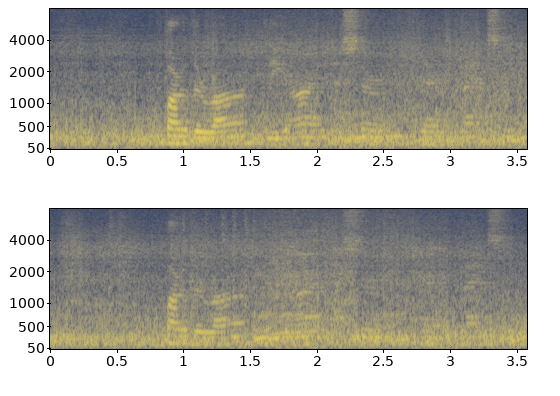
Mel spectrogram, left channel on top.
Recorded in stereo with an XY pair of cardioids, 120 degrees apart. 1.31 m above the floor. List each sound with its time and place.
0.9 s a man speaking: 25° left, 1.0 m; by 3.5 s 50° left, 3.5 m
